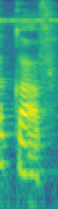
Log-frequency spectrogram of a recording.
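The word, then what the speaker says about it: calf: तो देखिए यहाँ पे एल जो है आपका साइलेंट हो जाता है, तो ये आपका हो जाएगा काफ।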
